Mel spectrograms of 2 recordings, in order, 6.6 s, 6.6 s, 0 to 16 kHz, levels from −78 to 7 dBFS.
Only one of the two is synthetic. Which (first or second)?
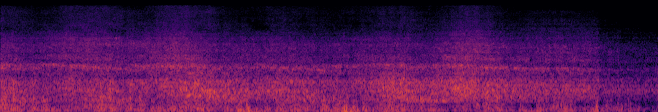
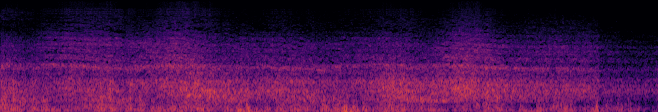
first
